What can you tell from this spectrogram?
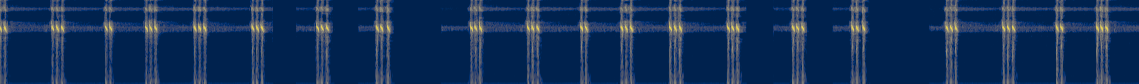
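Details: Cricket sound presented as a rat repeller: shrill chirps of two to three rapid pulses each, repeated at slightly uneven intervals with a brief pause midway, the high ringing tone carrying bright overtones over a silent background.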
